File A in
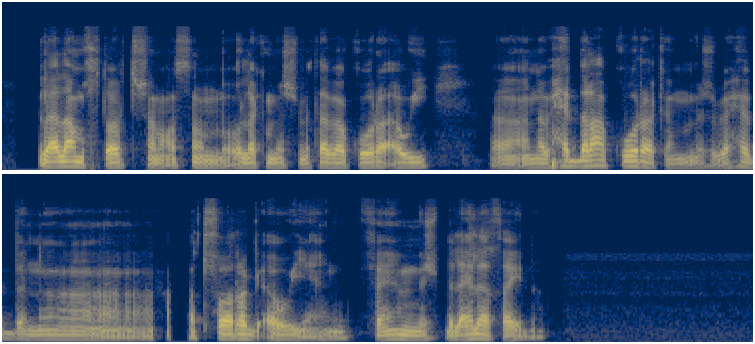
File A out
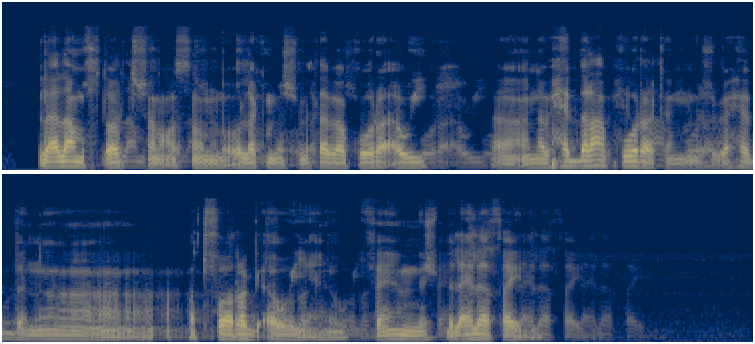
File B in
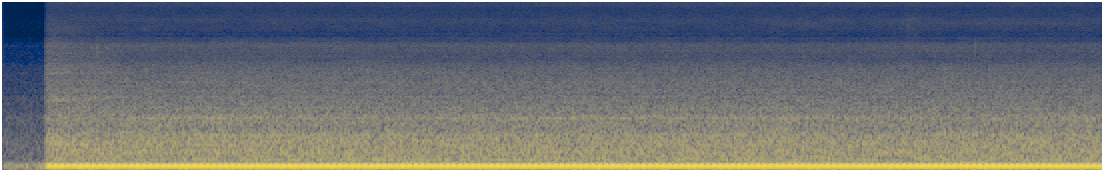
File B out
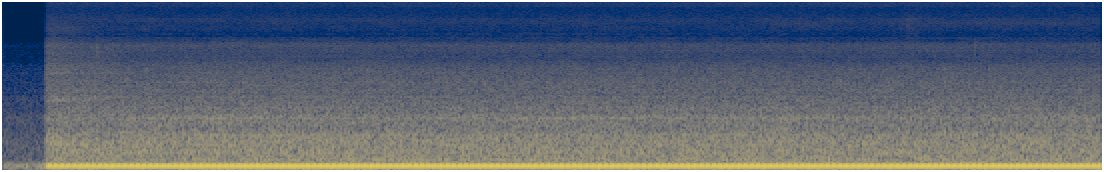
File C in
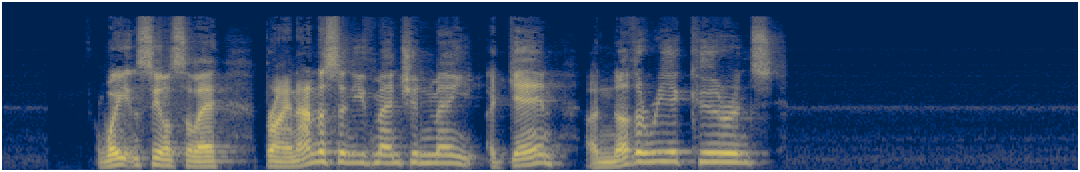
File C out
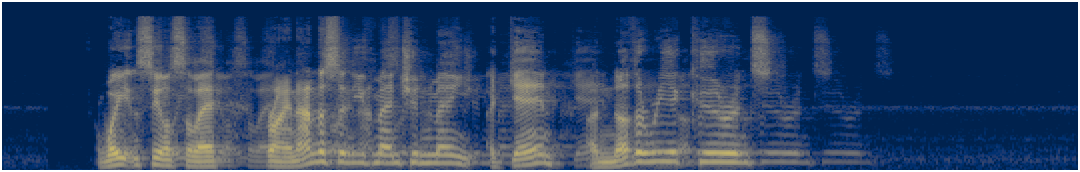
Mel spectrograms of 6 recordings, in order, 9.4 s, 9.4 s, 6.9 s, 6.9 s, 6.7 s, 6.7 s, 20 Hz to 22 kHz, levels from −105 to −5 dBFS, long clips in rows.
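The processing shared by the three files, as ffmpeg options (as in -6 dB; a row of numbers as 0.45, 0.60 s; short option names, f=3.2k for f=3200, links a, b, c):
-af "aecho=1:1:384|768:0.0944|0.0217,volume=-7dB"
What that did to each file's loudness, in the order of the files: -7.0, -6.5, -7.0 LU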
